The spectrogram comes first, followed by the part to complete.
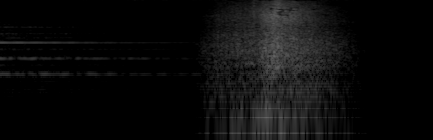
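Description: The last tones of an outro jingle fade away, then about a second in a short whoosh sound effect swells up and stops just before the end.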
